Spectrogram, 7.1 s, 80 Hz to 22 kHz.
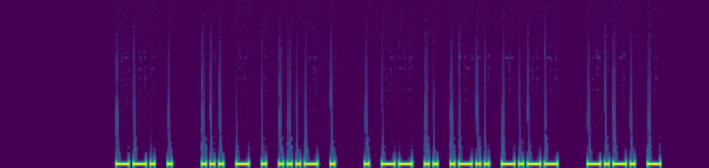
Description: Morse code, heard as a keyed tone, about 28 wpm, 700 Hz. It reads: GE STEVE EMILY CT
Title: K1USN SST QSO Practice - 28wpm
